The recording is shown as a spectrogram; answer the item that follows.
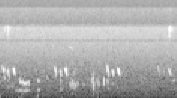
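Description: Near silence: room tone with a scattering of faint, very short ticks, some in quick pairs.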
